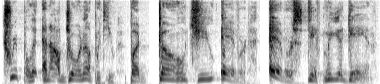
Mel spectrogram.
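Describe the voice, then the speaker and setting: Gravelly, hot-tempered mercenary. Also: male voice, very animated, measured pace, heavily acted. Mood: irritated. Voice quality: gravelly, husky. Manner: blunt, cranky, folksy swearing. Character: gruff, hot-tempered, blunt mercenary man for hire. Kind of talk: video game character voice lines. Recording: low sample rate game audio clips.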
